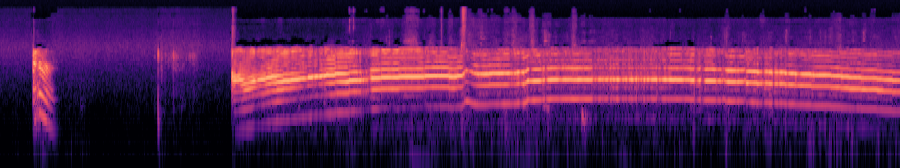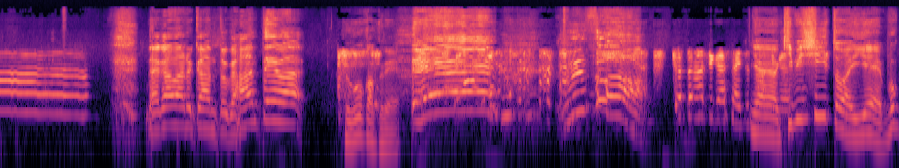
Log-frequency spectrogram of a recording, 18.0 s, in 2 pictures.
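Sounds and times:
voice imitating the Koshien stadium siren: 2.3s - 9.9s
speech: 10.5s - 13.2s, 16.4s - 17.9s
laughter: 12.5s - 15.8s.

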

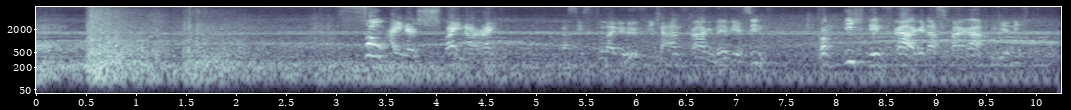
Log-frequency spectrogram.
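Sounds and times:
falling bombs exploding: 0.0s - 5.7s
droning noise: 0.0s - 10.2s
speech: 3.6s - 4.8s, 5.7s - 10.0s.

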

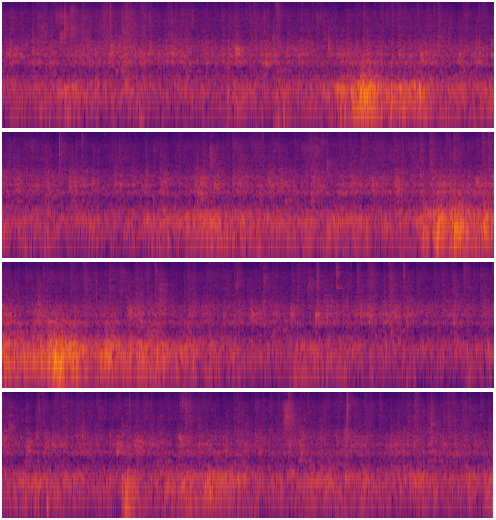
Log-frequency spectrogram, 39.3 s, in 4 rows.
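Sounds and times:
draining rain: 0.0s - 39.3s.

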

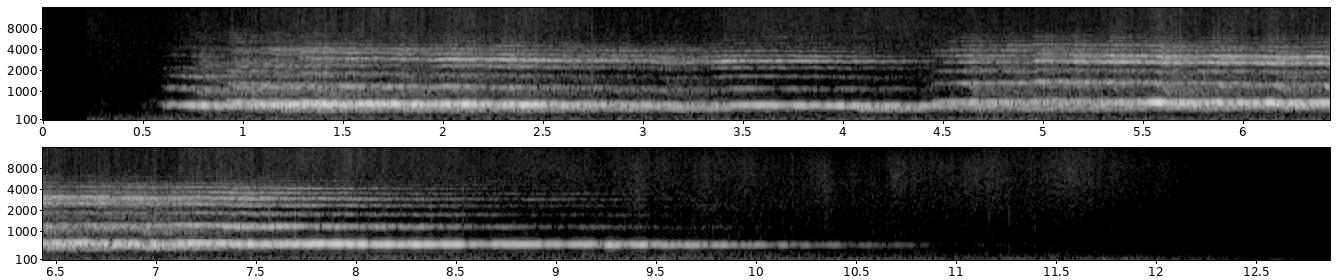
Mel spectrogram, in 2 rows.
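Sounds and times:
scary witch sound effects: 0.6s - 10.3s.

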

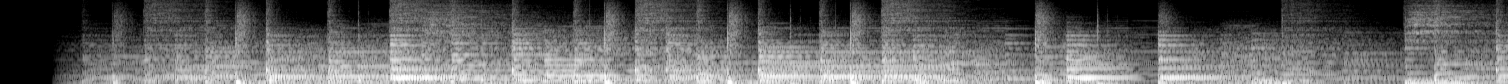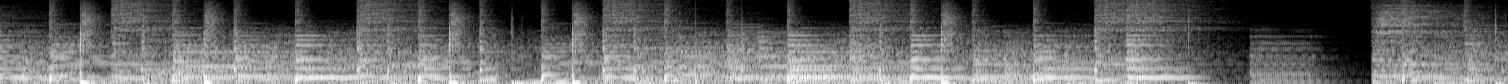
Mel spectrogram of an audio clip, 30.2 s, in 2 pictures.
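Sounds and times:
upbeat love music: 0.7s - 12.2s, 12.8s - 27.4s, 28.8s - 30.1s.

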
